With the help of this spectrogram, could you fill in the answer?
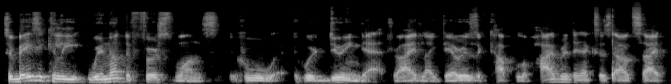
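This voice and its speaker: Deep-voiced Austrian man in his twenties. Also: normal speed, a little mellow. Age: 20s. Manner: explains step by step, often adds "right?". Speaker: guest, crypto company co-founder. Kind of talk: explanatory interview answers.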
